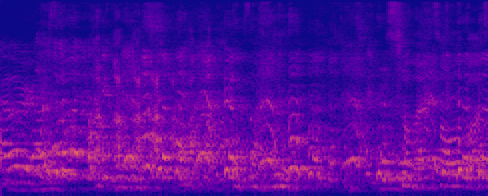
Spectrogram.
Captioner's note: laughing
